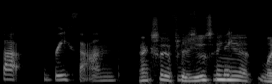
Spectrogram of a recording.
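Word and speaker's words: Rhysand: So I pronounce that Resand. actually, if you're which using make- it like John Rhys Davies, it should be Raysand. I pronounce it think.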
